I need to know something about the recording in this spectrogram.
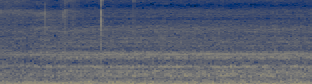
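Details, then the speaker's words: Diesel heater in its second season, which once had contaminated fuel, running after ignition with the glow plug off and the fuel pump running. The fan ramps to high speed with a steady, even roar at constant pitch, no knocks or surging, and puts out warm air; normal. "so now the fan is actually ramped up in speed and it is already putting out warm air"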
